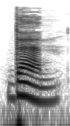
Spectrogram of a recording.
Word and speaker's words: than: In spoken English, than spelled with an A and then spelled with an E often sound exactly the same when speaking fast. Listen to these two example sentences. I'm older than my brother. First we went to the store and then we went to the post office. Both words are simply pronounced then.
